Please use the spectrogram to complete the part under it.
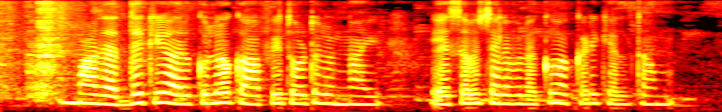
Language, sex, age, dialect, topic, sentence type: Telugu, female, 18-24, Utterandhra, agriculture, statement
